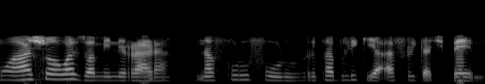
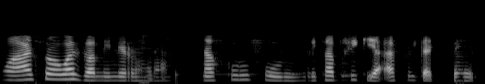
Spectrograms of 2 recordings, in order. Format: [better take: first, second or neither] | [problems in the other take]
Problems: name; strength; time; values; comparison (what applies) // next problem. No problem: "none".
first | noise reduction (neural mask model DeepFilterNet 3)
